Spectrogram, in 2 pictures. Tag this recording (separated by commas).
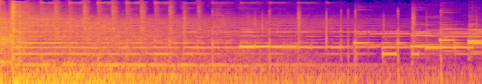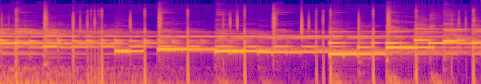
Music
